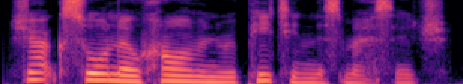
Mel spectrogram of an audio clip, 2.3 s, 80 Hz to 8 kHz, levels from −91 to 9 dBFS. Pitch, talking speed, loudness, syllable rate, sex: 185 Hz, 205 wpm, -19 LUFS, 6.0 syllables/s, female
